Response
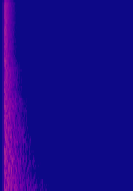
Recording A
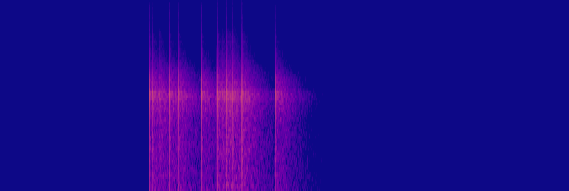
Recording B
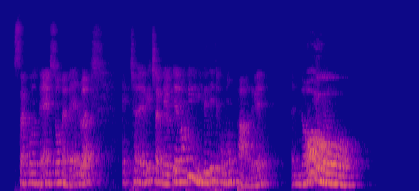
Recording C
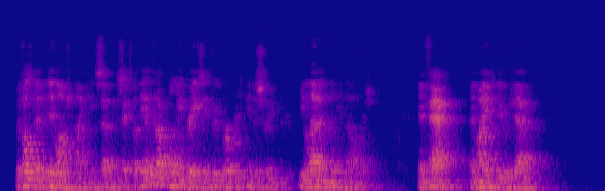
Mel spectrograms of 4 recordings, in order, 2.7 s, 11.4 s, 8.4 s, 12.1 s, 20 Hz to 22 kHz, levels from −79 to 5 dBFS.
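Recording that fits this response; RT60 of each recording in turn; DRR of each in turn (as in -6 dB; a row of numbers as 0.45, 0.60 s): C; 2.1, 0.80, 1.2 s; -1.0, -6.0, -12.5 dB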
